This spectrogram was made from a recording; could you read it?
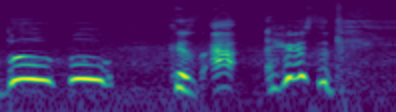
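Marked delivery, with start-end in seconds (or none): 0.0-0.6 high, loud mock sobbing boo-hoo. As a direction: whine "boo-hoo" like a fake crybaby. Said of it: "I rarely cry".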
